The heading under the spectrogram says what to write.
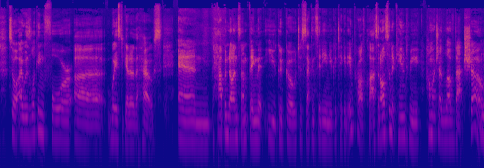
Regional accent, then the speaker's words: London, Ontario, Canada; also born or lived in Toronto / Mississauga; I kind of grew up, grew up in London, Ontario

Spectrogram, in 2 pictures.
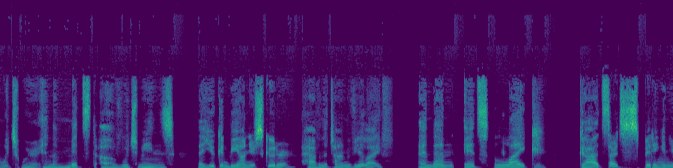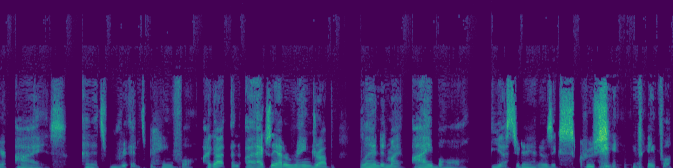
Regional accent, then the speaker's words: Canada; I'm from Canada

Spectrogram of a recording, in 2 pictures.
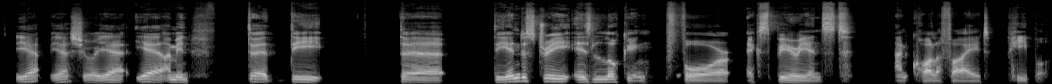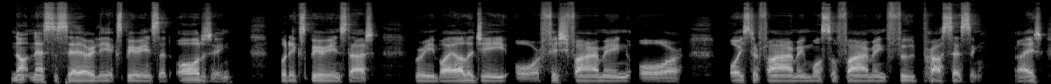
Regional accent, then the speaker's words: Ireland; I'm Irish, living on the west coast of west coast of Ireland

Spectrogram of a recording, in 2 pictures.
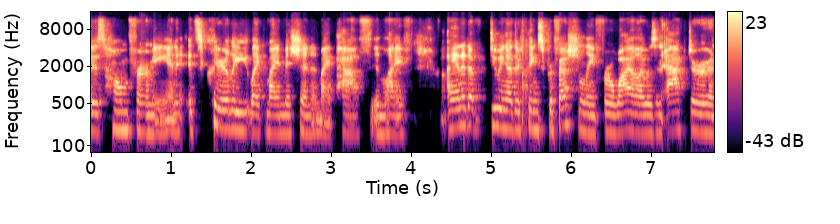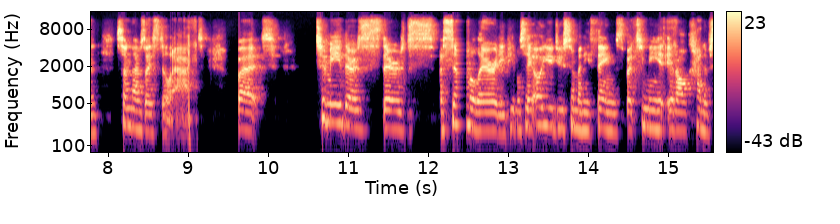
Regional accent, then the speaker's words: California, United States; I grew up in California in the 70s

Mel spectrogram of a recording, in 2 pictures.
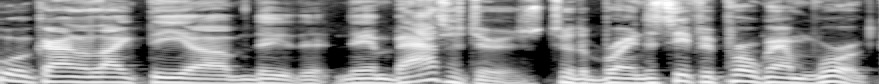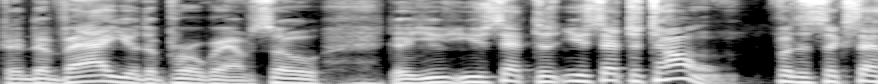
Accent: Houston, Texas, United States; I'm from Houston, Texas, and I went down to Louisiana

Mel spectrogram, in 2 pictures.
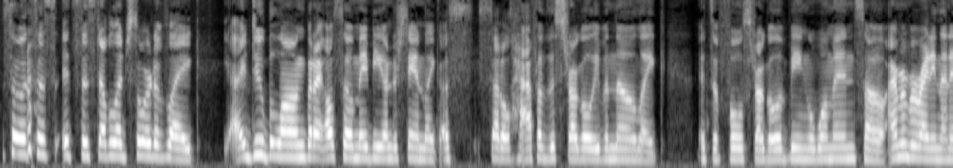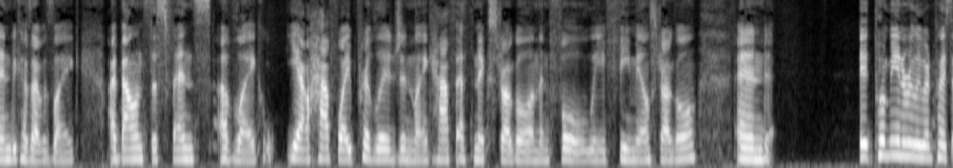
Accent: Wyoming, United States; moved away; I grew up in Wyoming, kind of one of the only Asian families there

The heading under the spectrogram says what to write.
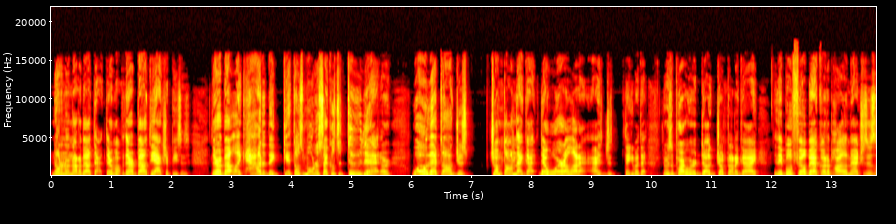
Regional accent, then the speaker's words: California, United States; we're from California

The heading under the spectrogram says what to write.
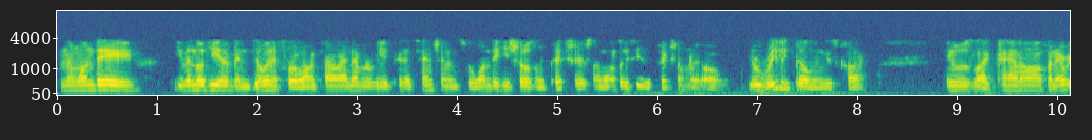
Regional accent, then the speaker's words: Guadalajara, Jalisco, Mexico; moved away; as I grew up in Guadalajara

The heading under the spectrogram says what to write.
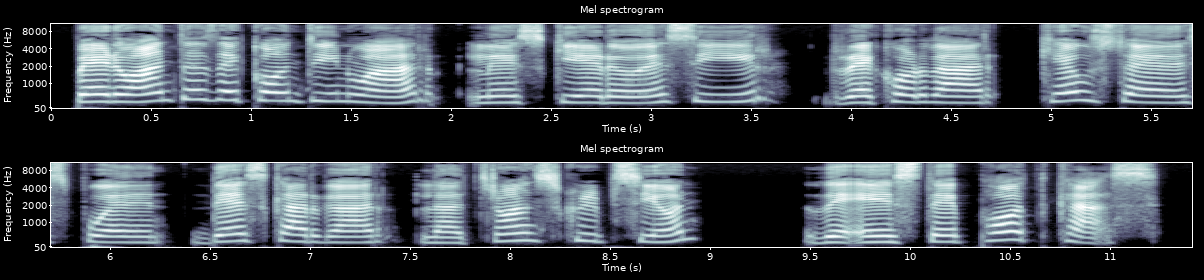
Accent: Texas, United States; de Texas, Estados Unidos.

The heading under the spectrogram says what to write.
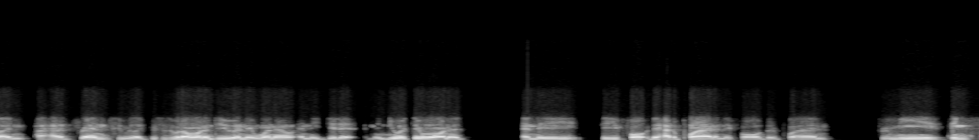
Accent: East St. Paul, Manitoba, Canada; also born or lived in Winnipeg, Manitoba; I grew up just outside of Winnipeg.

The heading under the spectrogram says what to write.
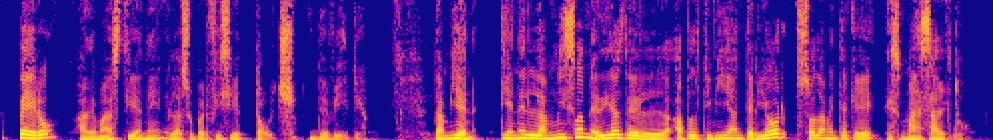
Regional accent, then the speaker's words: Colombia; also born or lived in Bogotá; mi país, de Colombia

